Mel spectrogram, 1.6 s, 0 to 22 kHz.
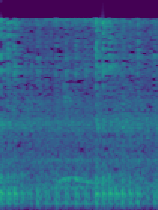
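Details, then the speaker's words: Raider J115 Fi idling after stator replacement restored charging: steady, even firing pulses with no fuel pump whine, which was likely caused by low electrical supply; the pump is not faulty and it sounds healthy. "Wala, nawala yung ingay ng pump. Ayan, hindi pala sira yung pump natin."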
